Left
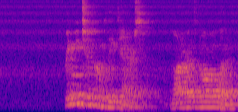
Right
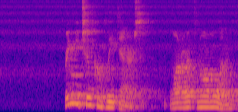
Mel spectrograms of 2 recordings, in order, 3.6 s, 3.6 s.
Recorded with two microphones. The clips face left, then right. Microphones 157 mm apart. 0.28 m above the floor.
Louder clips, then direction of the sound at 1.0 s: Right 7 dB; 65° right (ahead or behind).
